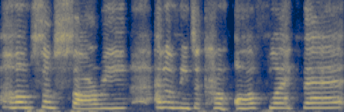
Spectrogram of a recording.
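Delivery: put-on very high, fake victim tone, mock sorry. Retelling how a manager apologized to her followers, imitating someone playing the victim. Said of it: "victimization bullshit".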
